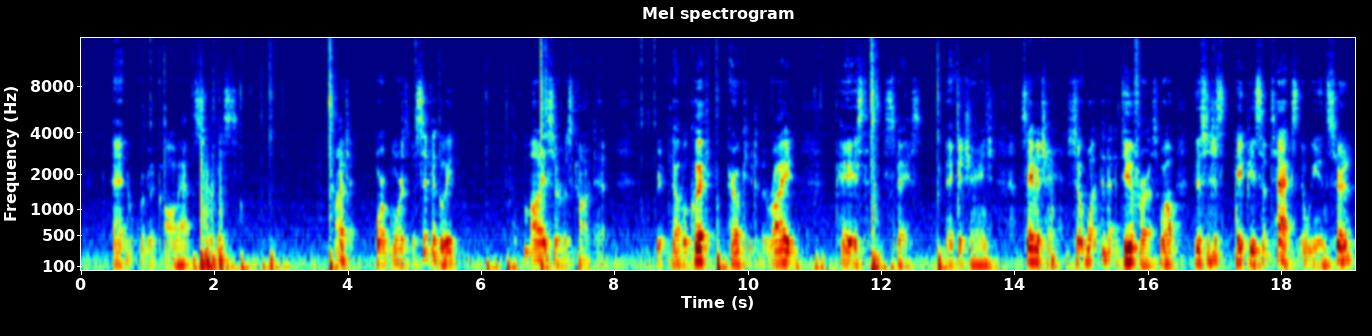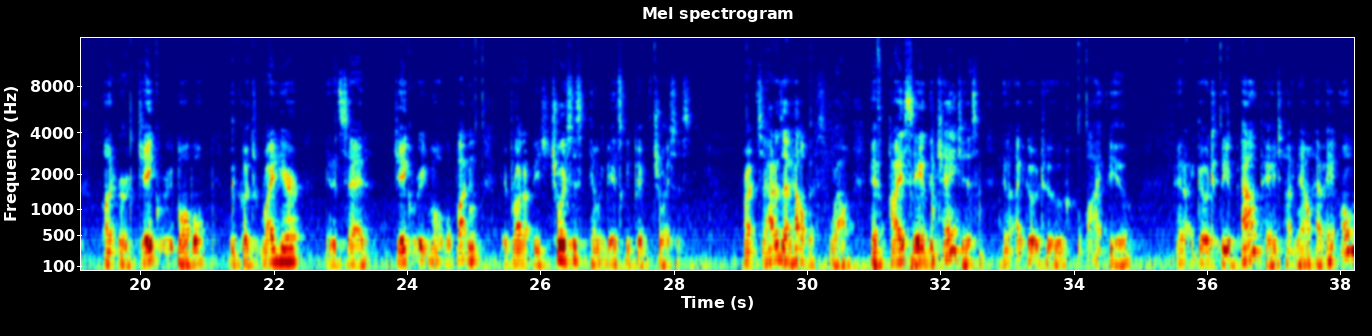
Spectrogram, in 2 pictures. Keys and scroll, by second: 0.8-3.0 typing, 5.0-6.8 typing, 6.8 super+s, 9.0 Left, 10.4 super+v, 11.3 space, 12.3 super+s.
